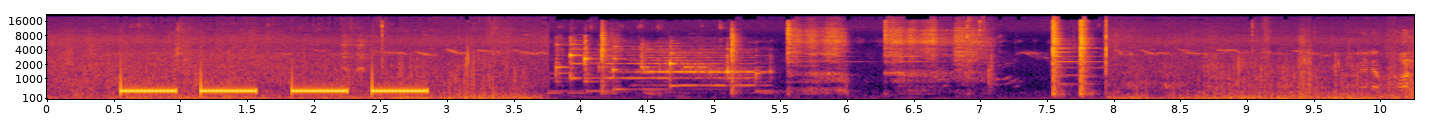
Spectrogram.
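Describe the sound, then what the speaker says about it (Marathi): A phone call is dialed: four evenly spaced ringback-style tones, then electronic beeps and tone patterns, with a soft room background before and after. "फोन तरी करून बघतो तिला."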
